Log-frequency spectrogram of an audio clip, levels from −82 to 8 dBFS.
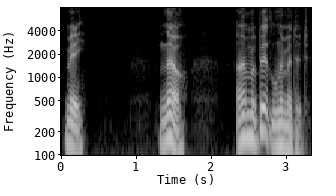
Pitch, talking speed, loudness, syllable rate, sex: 135 Hz, 110 wpm, -20 LUFS, 4.7 syllables/s, male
